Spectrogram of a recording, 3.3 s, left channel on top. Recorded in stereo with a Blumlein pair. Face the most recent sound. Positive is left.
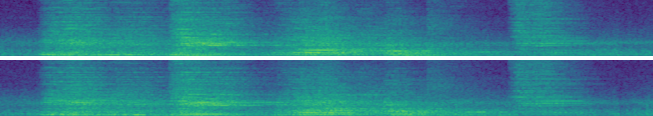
turn(degrees=0)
